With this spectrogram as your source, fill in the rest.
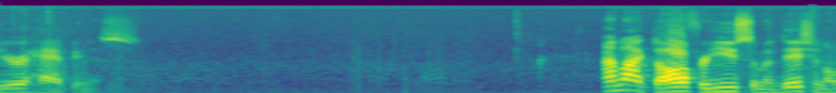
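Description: A middle-aged man speaks calmly, with a pause.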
